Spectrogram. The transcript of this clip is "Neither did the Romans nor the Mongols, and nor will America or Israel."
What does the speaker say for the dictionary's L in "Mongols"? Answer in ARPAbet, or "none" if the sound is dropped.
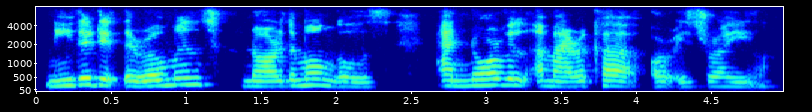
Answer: L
